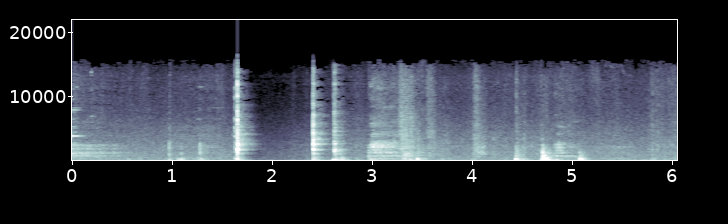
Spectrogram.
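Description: Steel tire irons clinking and knocking against each other and the alloy rim as they are worked in under the bead of a motorcycle rear tire, a handful of sharp metallic taps, loudest about a second and a half in and again near the end.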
